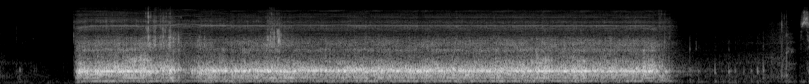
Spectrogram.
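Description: Handheld stick blender running in a jug of torn paper and water, grinding it into pulp for homemade paper: a steady motor whine that switches on about a second in and cuts off about a second before the end.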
